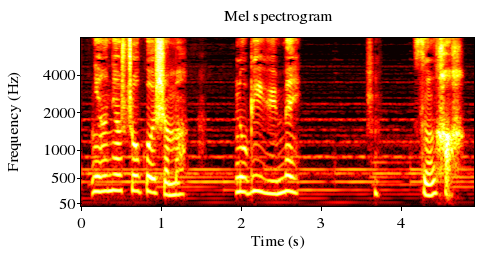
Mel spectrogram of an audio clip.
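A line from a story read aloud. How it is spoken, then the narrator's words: Soft. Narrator (Chinese): 杏儿轻声道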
